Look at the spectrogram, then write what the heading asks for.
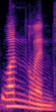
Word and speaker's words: Newfoundland: New Funland, she said. New Funland. That's kind of how you say it.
